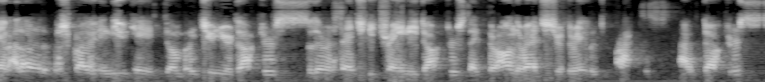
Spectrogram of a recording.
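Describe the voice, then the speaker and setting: A man with an Irish accent rushes along at a very fast pace with hardly any pauses and big swings in loudness. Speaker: clinical pharmacist. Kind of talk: lecture.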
